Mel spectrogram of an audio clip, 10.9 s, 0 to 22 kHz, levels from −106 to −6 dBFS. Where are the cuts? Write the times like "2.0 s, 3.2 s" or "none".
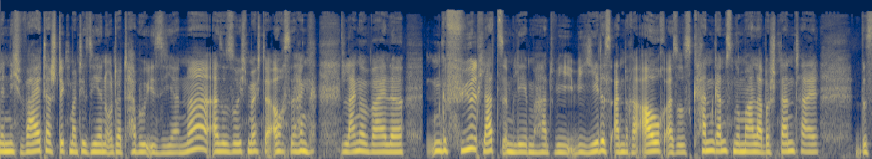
4.3 s, 5.3 s, 6.0 s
